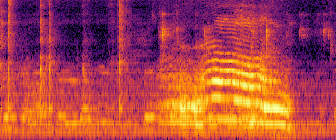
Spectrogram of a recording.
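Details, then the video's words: Domestic cat complaining while eating: a woman speaks softly, then a loud, wavering meow rises and falls over about a second in an indoor room. "kedi yemek yerken konuşuyor kedicat getting angry while eating"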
